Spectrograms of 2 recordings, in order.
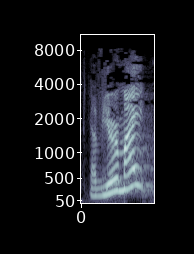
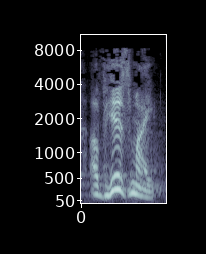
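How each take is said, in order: First: Mock wrong reading. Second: Of HIS might, his stressed as the fix; HIS might, not your; corrected reading. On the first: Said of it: "No, he says of, of his might". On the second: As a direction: correct the word his firmly. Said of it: "No, he says of". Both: Shown as a demonstration.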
